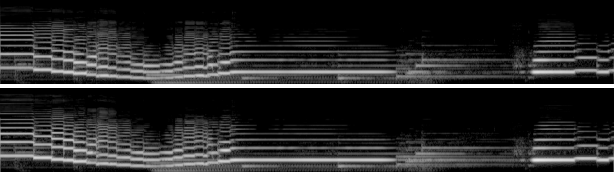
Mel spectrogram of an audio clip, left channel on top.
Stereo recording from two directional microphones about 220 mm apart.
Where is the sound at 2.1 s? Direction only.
5° right (ahead or behind).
